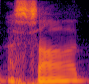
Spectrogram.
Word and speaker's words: Assaad: Hey guys, Dominic Neshi here with the great Assaad. Did I pronounce that correctly?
